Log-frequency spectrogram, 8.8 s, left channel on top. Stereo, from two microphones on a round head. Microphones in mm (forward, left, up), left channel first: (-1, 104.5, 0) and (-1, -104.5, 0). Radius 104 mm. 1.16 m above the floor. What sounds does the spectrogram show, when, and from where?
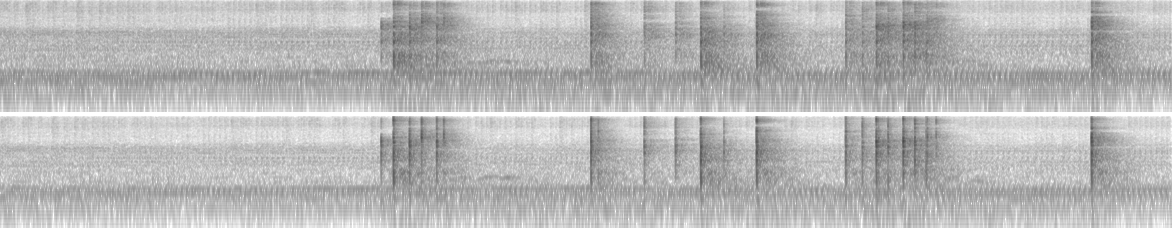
2.9 s tapping: 50° right (ahead or behind), 0.7 m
